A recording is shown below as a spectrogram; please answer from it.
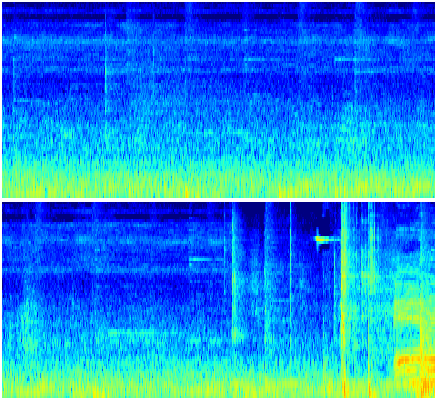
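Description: Handheld butane torch burning steadily as it is passed over wet poured acrylic paint, with a few sharp knocks and clicks near the end.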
